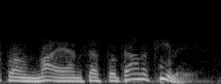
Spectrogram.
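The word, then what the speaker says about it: Keighley: my ancestral town of Keeley well pronounced in England Keithley although how they made Keithley out of keig GLE y I'll never know but that is my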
